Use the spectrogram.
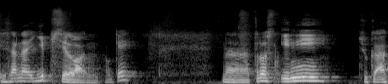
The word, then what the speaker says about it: Ypsilon: Kalau kita bacanya Y, kalau di Jerman bacanya Ypsilon.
